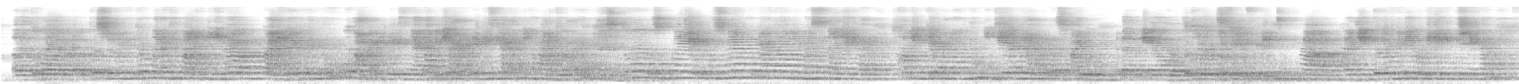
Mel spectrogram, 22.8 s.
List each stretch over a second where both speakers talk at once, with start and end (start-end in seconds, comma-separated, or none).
16.8-18.9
